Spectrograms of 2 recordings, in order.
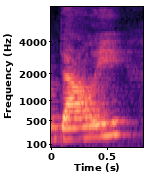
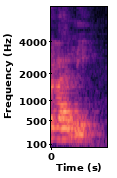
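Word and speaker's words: Dalí: It's about Salvador Dali. Actually, that's not how you pronounce his name. You pronounce that like that in English. In Spanish, it's Salvador Dali.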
